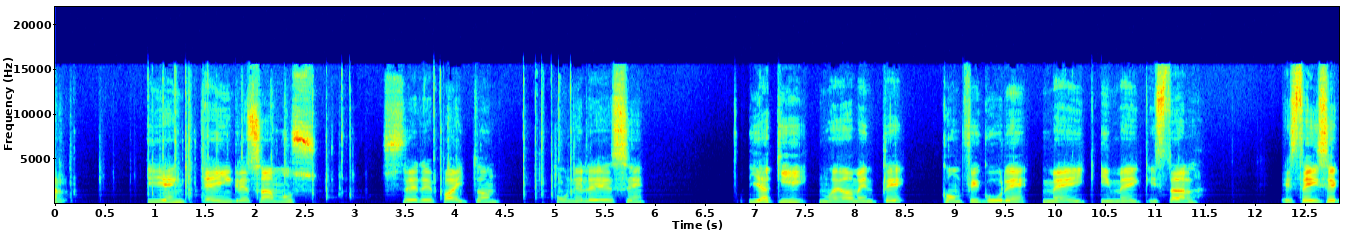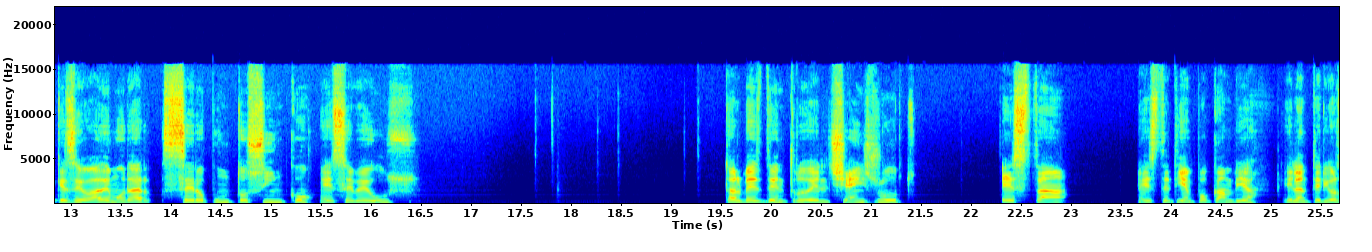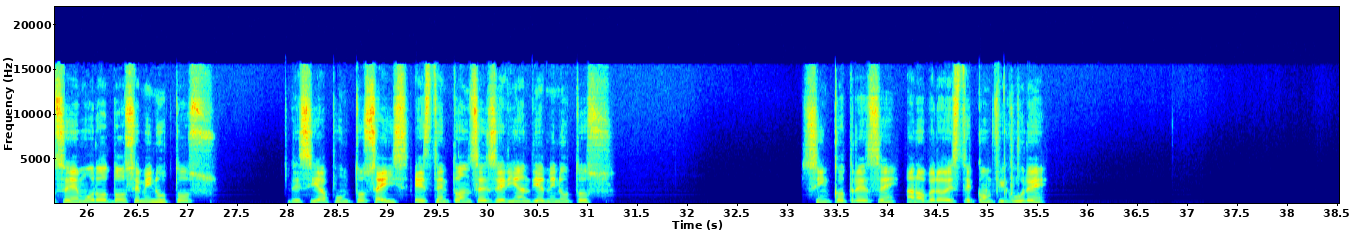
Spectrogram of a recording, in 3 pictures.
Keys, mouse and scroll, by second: 0.0-2.6 typing, 2.9 Tab, 3.8 Return, 4.4-5.2 typing, 7.3-8.2 scroll down 1, 8.2-8.8 scroll up 1, 8.8 scroll up 1, 8.9-9.7 scroll down 1, 9.7-10.6 scroll down 1, 9.8-10.5 typing, 10.6-13.6 scroll up 1, 15.2-17.5 drag, 18.1 right click, 19.0 click, 20.9 right click, 22.1-23.1 drag, 35.1 Return.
